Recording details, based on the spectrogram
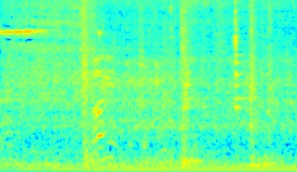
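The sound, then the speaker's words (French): A truck engine rumbles steadily, a low, continuous drone of a moving truck on a patrol with the Lebanese Armed Forces in a valley a few hundred metres from Israel, with faint muffled voices and occasional rattles over it. “Il se déplace en camion.”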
